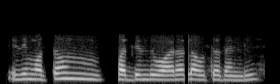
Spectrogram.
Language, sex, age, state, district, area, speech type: Telugu, female, 18-30, Andhra Pradesh, Vizianagaram, rural, conversation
